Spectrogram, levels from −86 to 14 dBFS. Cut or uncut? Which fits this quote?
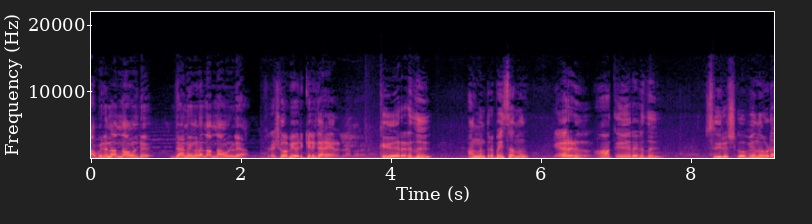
cut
